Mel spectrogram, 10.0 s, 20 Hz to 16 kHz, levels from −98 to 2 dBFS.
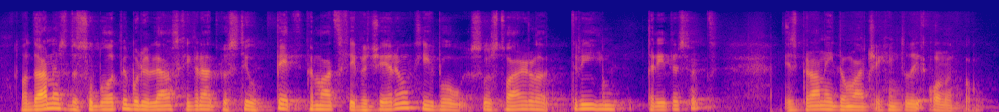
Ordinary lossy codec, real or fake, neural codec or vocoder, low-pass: none; fake; codec, 24 kHz, 1 kbps, SNAC; 10.8 kHz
